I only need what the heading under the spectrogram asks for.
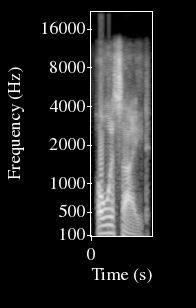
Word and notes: oocyte: American English

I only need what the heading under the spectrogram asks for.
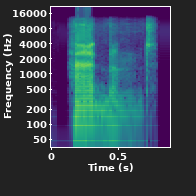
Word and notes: hatband: British English

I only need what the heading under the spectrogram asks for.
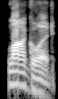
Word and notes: logwood: American English

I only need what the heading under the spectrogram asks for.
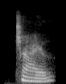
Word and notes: chyle: Indian

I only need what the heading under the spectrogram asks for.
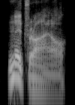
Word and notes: nitrile: British English

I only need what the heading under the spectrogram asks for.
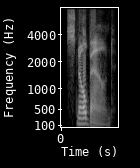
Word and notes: snowbound: American English

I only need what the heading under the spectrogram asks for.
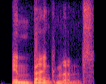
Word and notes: embankment: British English

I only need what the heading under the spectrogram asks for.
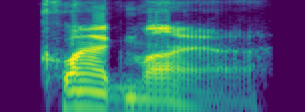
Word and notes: quagmire: British English

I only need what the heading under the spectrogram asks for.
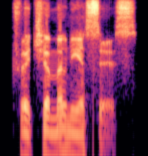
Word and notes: trichomoniasis: British English

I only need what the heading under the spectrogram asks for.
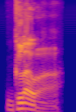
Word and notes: glower: British English

